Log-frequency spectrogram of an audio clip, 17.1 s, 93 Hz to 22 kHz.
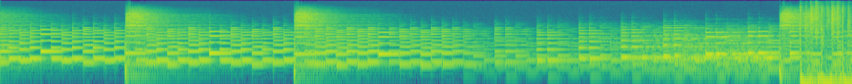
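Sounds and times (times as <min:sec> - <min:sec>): electronic dance music: 0:15.6 - 0:17.0.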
